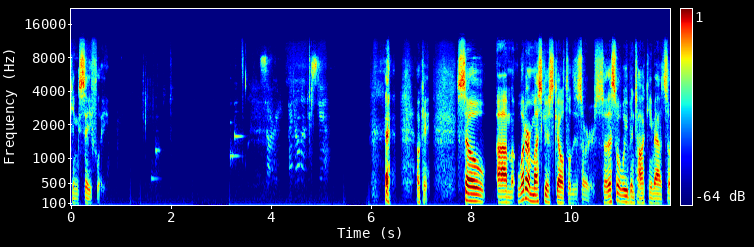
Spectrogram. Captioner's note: laughter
